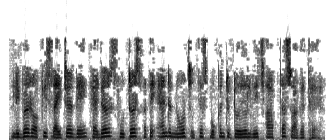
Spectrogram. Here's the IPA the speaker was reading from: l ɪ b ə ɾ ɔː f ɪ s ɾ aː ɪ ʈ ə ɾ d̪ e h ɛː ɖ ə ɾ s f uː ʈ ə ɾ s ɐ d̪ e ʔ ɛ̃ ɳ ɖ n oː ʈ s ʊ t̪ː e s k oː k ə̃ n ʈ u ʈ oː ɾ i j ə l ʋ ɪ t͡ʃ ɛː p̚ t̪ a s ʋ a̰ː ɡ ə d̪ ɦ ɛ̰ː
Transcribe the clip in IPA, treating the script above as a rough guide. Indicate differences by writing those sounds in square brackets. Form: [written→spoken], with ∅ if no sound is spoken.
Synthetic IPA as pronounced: l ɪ b ə ɾ ɔː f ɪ s ɾ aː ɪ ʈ ə ɾ d̪ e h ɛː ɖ ə ɾ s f uː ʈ ə ɾ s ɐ [d̪→t̪] e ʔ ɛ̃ ɳ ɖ n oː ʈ s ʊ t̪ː e s [k→p] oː k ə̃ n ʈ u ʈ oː ɾ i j ə l ʋ ɪ t͡ʃ [ɛː→aː] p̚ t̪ a s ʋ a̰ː ɡ ə [d̪→t̪] ɦ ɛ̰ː

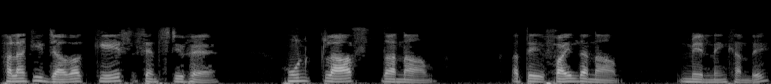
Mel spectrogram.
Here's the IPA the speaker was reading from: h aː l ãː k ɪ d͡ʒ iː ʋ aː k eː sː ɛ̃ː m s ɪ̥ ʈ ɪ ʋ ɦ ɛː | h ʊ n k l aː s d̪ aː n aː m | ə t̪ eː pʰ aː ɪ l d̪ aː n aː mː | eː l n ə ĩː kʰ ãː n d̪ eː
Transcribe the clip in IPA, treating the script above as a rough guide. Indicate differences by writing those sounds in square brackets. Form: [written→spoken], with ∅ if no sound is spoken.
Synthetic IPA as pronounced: h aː l ãː k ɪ d͡ʒ [iː→aː] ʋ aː k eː sː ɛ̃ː [m→n] s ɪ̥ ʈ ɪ ʋ ɦ ɛː | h ʊ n k l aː s d̪ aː n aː m | ə t̪ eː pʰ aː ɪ l d̪ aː n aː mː | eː l n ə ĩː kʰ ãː n d̪ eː

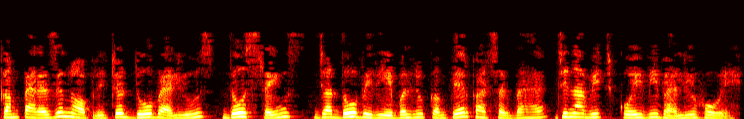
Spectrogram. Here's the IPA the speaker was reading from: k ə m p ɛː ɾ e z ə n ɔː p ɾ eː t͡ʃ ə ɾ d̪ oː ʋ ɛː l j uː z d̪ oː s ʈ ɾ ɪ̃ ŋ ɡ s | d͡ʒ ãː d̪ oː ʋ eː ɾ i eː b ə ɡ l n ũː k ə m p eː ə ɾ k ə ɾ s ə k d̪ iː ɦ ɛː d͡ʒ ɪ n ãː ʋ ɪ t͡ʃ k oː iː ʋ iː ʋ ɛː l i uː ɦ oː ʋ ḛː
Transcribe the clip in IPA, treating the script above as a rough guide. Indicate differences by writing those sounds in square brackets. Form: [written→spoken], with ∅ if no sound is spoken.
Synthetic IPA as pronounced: k ə m p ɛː ɾ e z ə n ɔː p ɾ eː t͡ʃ ə ɾ d̪ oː ʋ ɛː l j uː z d̪ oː s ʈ ɾ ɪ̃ ŋ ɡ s | d͡ʒ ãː d̪ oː ʋ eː ɾ i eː b ə [ɡ→∅] l n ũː k ə m p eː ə ɾ k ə ɾ s ə k d̪ [iː→aː] ɦ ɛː d͡ʒ ɪ n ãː ʋ ɪ t͡ʃ k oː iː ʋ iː ʋ ɛː l [i→j] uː ɦ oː ʋ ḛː

